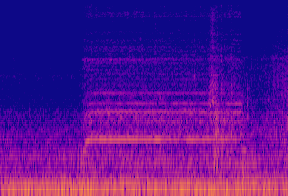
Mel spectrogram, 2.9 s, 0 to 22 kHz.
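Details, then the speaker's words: 2000 Chrysler Sebring fuel pump, run with a scan tool, new filter and pressure gauge fitted. A faint high whine switches on and holds steady about 1.5 seconds; the motor spins but the gauge shows zero pressure. The pump has failed. "but I'm getting nothing. Nothing at all. It's coming out of the top there, firing up, but I'm getting no pressure, so we're going to stop that."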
